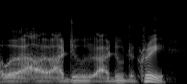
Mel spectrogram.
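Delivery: put-on Southern drawl. Showing how people go for a stereotypical southern accent. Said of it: "I wanna do a stereotypical".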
